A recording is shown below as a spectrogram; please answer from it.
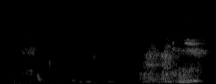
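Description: A short, low, rough growl-like vocal sound about a second and a half in, after a few faint clicks and rustles.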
